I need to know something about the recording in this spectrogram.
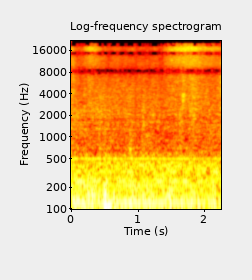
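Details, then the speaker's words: GE top-load dryer after bearing kit (drum sliders, part WE49X20697) replaced to cure loud noise; drum turns with low even rumble, no squeal, thump or scrape; normal drum rotation, fixed. "and smooth. Sounds good. That's it. Fixed."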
